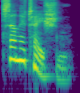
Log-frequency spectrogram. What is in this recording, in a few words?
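"sanitation", British English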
